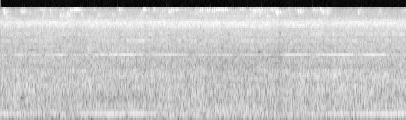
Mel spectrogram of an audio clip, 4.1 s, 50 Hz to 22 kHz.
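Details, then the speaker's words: Restored Hoover Turbomaster U5078 upright vacuum after rebuild: brand new genuine Hoover fan (old fan rubbed from dirt, went off balance, blew two motor coil wires), original motor bearings, one new brush roll bearing; smooth steady high-pitched rushing whir, constant tone, no rattles or wobble, normal running. "So what we end up with is a Turbomaster with a brand new genuine Hoover fan, the same bearings that it came to me with, 1 new brush roll bearing because 1 broke apart, and it literally sounds like this."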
